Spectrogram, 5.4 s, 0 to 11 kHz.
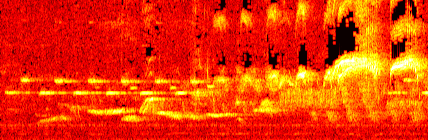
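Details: Several common swifts screaming in "banger" flights around a house on June 5th 2011: shrill, buzzy screams that overlap and slide between high pitches in rapid bursts, over a faint steady hum.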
